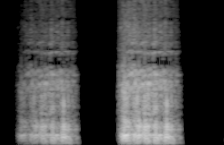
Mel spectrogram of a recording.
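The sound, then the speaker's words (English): A horse squeals twice, each cry loud, harsh and about half a second long, with a short pause between them and no other noise around it. “A squeal or scream usually denotes a threat by another horse.”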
